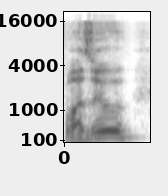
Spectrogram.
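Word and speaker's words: Wazzu: is home of uh Wazoo locally pronounced Wazoo and yes you find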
